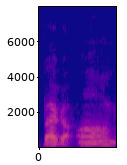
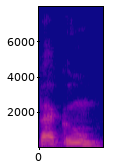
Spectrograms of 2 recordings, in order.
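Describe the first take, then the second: First: The middle vowels sound like 'ah-o'. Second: The middle vowel sounds like a long 'oo'. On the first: The speaker calls it right. "It's bagaong" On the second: The speaker calls it wrong. "not bagoong"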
